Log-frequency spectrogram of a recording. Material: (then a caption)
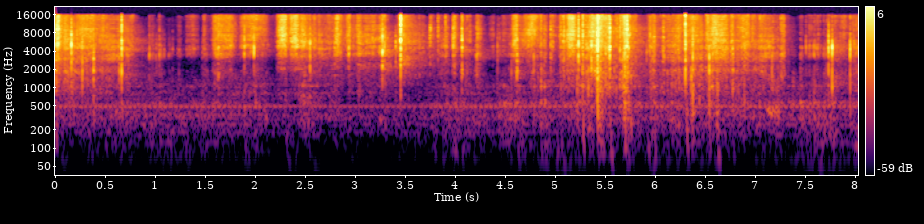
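Paper. A thin square sheet of pink origami paper on a wooden table is folded into a triangle and then a square base, with fingertips pressing and rubbing along the creases. Quiet, crisp paper crinkles and dry scratchy rubs come in bursts, mostly bright and high with little low end, over a faint steady hum.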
